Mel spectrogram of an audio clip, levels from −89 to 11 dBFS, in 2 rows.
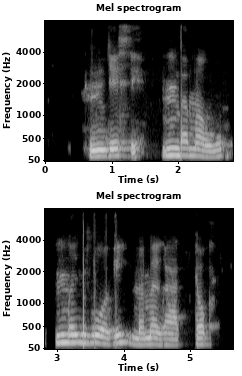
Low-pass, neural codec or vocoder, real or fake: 7.2 kHz; codec, 44.1 kHz, 7.8 kbps, Pupu-Codec; fake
